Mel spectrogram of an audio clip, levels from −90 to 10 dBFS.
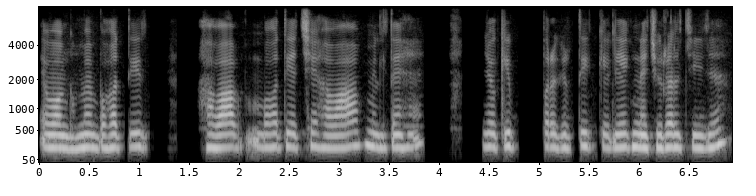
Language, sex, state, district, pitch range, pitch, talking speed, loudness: Hindi, female, Bihar, Jahanabad, 205-220 Hz, 210 Hz, 165 wpm, -19 LUFS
